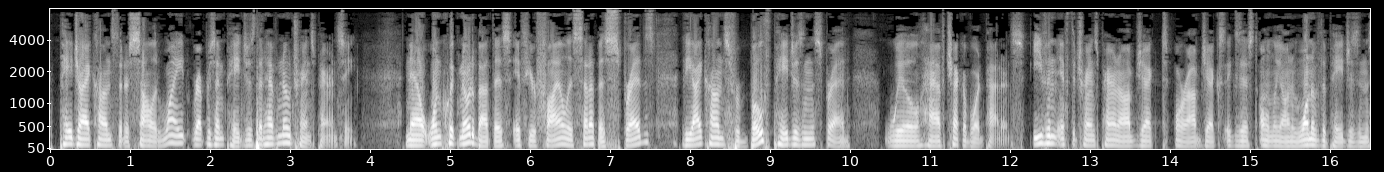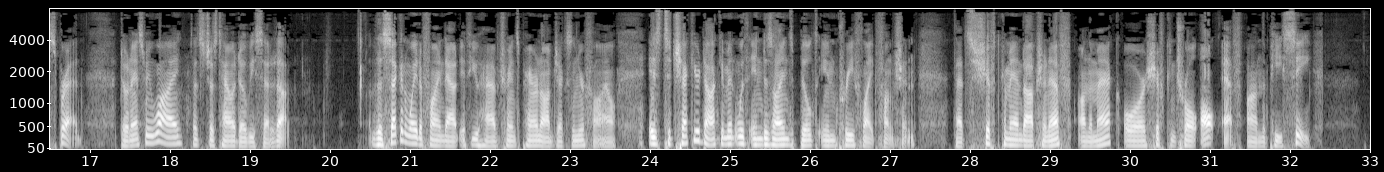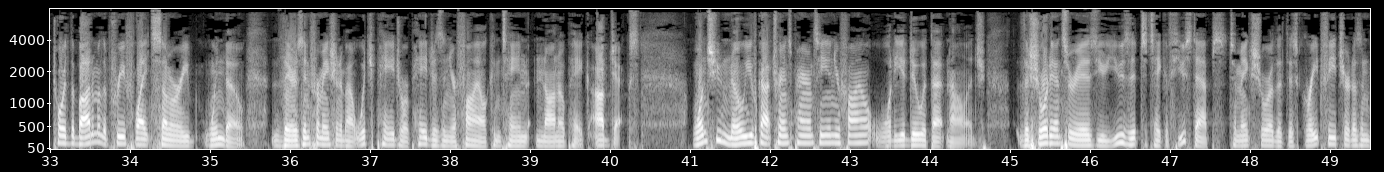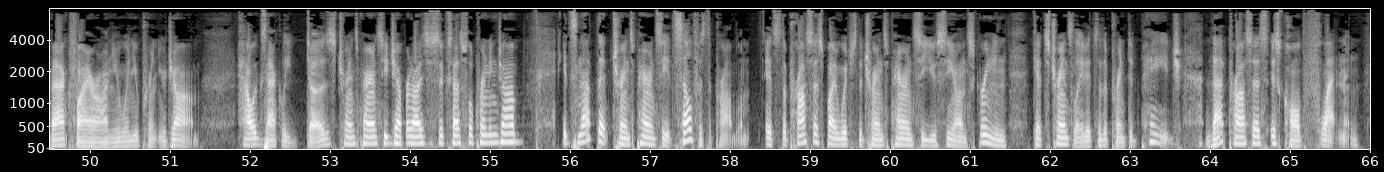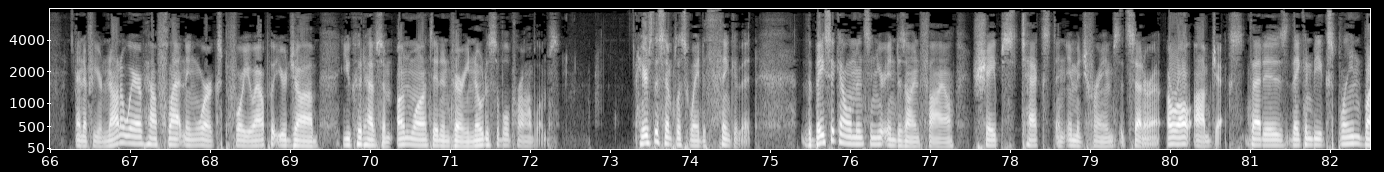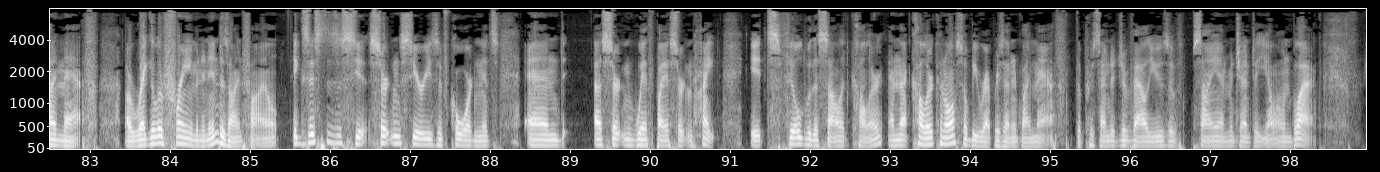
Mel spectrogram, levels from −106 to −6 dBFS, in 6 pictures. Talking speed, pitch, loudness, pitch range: 190 wpm, 115 Hz, -15 LUFS, 100-135 Hz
